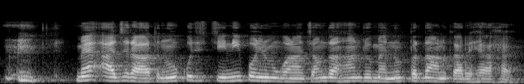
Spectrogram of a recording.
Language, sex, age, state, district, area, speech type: Punjabi, male, 45-60, Punjab, Pathankot, rural, read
